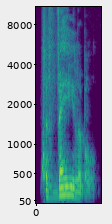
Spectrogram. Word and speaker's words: available: Now, another thing you have to remember about this word is that we put the stress on the second syllable. Veil. Veil. So now we have veil and able. Vailable. Vailable. And all we're missing is a very short vowel sound at the beginning of this word. Available. Available.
